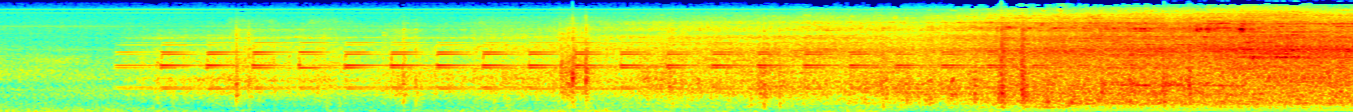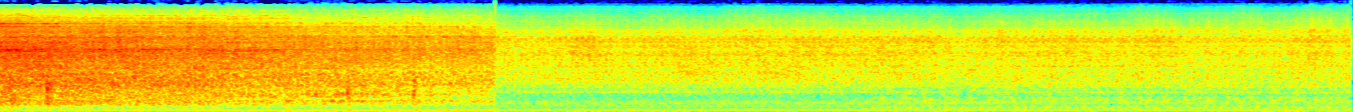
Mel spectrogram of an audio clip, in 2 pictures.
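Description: Railway level-crossing alarm bell ringing in a steady beat of about two strokes a second as a single diesel railcar approaches. The railcar's wheels and engine grow loud and pass about ten seconds in. After a sudden cut, the diesel railcar idles at the station with a steady low engine hum.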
